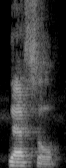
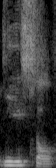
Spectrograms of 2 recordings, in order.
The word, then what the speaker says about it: Dessel: It's Dessel. Dessel. And I was going to say Diesel. So there you go. I was going to say it wrong.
